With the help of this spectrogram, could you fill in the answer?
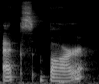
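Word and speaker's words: x̄: pronunciations of these items the X with the line over at is pronounced X bar I don't think we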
